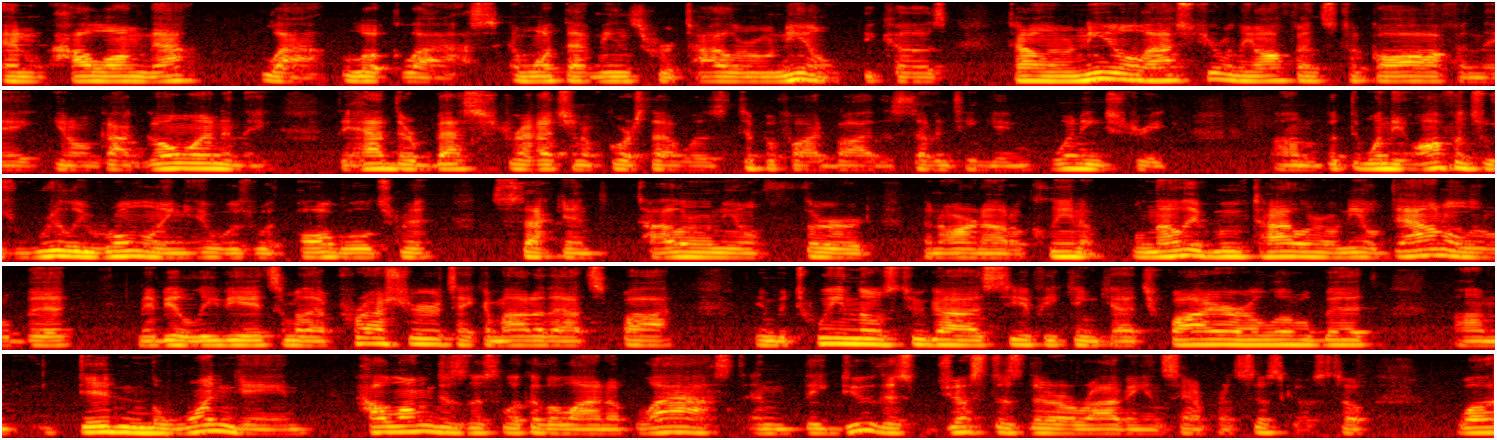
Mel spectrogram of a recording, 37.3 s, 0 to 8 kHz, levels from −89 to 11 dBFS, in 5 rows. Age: 30-49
